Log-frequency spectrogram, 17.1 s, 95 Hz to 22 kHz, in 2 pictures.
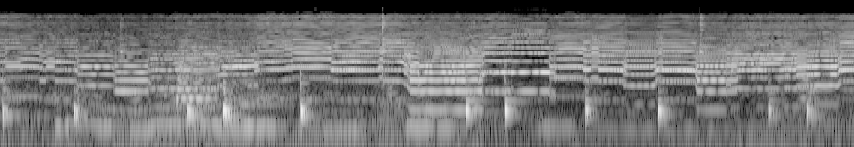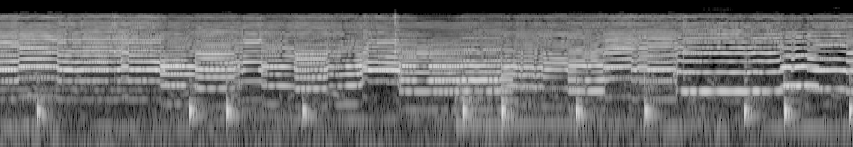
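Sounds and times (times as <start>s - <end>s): low drone: 0.0s - 6.4s
reedy horn melody: 0.0s - 9.4s, 10.1s - 15.4s
regular beat: 0.0s - 17.0s.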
